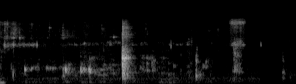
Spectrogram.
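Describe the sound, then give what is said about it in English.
A Little Buddha Cocktail Co. grilled pineapple and rosemary premium vodka cocktail is poured into a glass: brief splashes and drips of liquid, a sharp clatter midway, then a short fizzing gush near the end, all fairly quiet with no talking. “Yeah, I gotta pour the second one.”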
